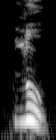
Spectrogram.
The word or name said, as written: lu4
